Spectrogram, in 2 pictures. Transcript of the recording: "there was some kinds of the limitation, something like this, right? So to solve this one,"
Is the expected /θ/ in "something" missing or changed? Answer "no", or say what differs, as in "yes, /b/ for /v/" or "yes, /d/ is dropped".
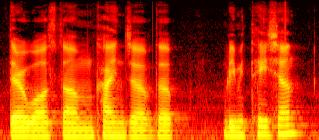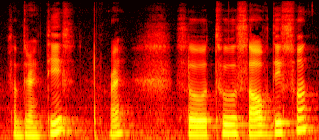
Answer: yes, /t/ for /θ/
